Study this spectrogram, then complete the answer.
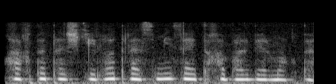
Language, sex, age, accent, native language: Uzbek, female, 18-24, Toshkent shahri, Uzbek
